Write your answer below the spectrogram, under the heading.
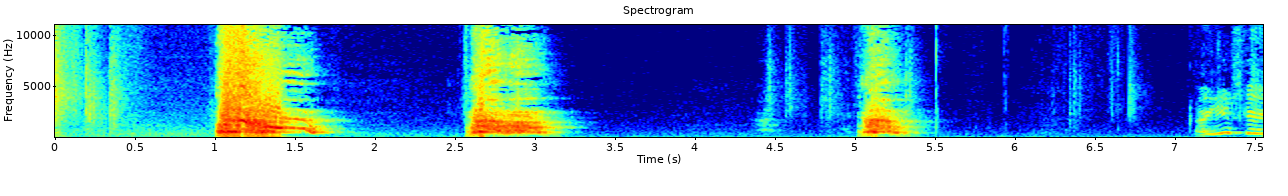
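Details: NuNu, a pet dog chasing a soccer ball indoors, barks at it: three sharp, loud barks spaced about one and a half to two and a half seconds apart, with a brief human voice at the end.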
